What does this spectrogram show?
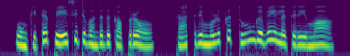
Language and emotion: Tamil, sad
